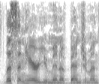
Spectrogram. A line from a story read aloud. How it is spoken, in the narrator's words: Saul shouted at his officers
